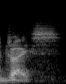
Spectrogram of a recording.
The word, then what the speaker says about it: Dreiss: Dr. Dreiss. Rhymes with price.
